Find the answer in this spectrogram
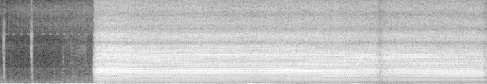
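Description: Battery-powered VEVOR cordless pressure washer starting about a second in and running steadily with a round rinsing nozzle fitted. Its electric pump gives a whine over the hiss of the water spray, and both cut off suddenly at the end.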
